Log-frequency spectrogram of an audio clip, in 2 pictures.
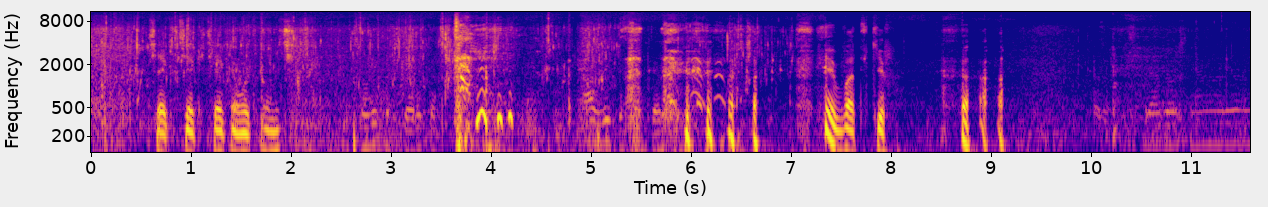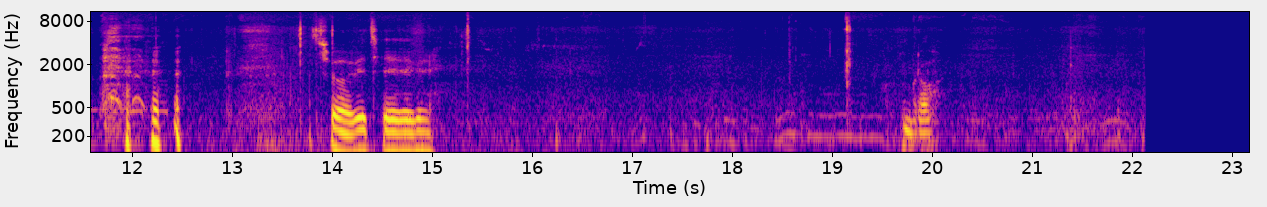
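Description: A shallow stream gurgles close by.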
